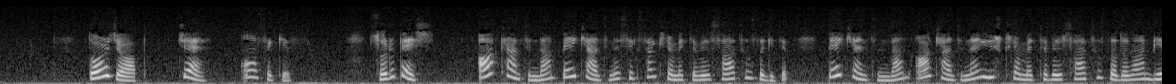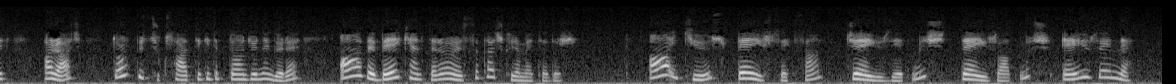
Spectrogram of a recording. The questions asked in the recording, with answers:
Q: A kentinden B kentine 80 km/saat hızla gidip B kentinden A kentine 100 km/saat hızla dönen bir araç 4,5 saatte gidip döndüğüne göre A ve B kentleri arası kaç kilometredir?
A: Doğru cevap A 200.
